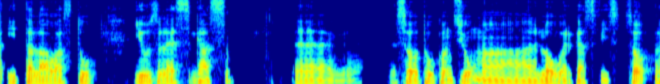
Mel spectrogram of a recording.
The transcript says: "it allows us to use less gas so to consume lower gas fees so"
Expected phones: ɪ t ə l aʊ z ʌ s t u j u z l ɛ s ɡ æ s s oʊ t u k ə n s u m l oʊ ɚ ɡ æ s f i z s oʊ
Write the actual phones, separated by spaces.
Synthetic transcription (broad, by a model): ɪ t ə l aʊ ɑ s t u j u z l ɛ s ɡ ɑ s s oʊ t u k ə n s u m l oʊ ɚ ɡ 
